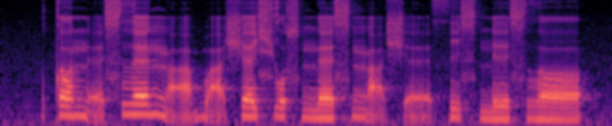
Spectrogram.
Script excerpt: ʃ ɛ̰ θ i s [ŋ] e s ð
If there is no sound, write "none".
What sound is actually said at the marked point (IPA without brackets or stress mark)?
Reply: n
